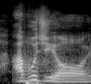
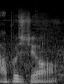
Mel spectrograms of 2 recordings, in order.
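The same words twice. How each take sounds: First: Stiff, respectful call of father, low; a stiff formal son addressing a strict father. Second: Stiff, low, fading call; a dutiful son's stiff call to his father; formal low address to father. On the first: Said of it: "전부 다 뭐라고 하냐면". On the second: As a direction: say it like a dutiful son. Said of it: "이러는 거예요". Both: Retold or imitated.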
